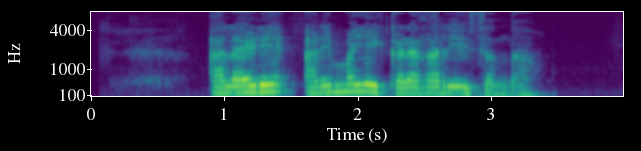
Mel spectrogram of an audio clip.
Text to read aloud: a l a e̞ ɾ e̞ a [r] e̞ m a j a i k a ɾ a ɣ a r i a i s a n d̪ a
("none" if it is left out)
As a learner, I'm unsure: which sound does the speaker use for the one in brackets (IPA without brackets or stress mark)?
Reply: ɾ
